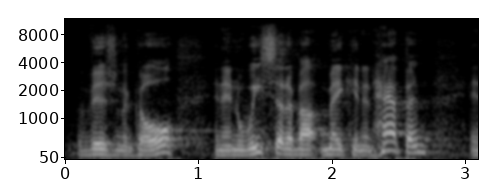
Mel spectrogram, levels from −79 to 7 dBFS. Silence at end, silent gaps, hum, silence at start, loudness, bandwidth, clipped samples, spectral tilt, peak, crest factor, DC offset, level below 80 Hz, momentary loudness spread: 0 s; none; none; 0.1 s; -28 LUFS; 11 kHz; under 0.1%; -5.5 dB/octave; -12 dBFS; 16 dB; under 0.1%; -62 dBFS; 10 LU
